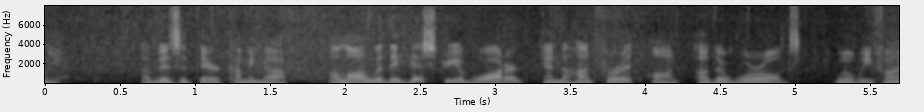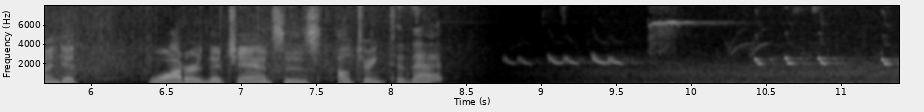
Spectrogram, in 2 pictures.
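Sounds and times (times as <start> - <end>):
speech: 0.1 - 8.4
birds chirping in a wetland: 8.7 - 11.3.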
